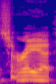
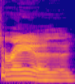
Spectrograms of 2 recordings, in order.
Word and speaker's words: Saraya: to have sex with Saraya apparently it's pronounced Soraya she wants us to call her Surrey it says Soraya but tomato tomato it's neither here nor there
